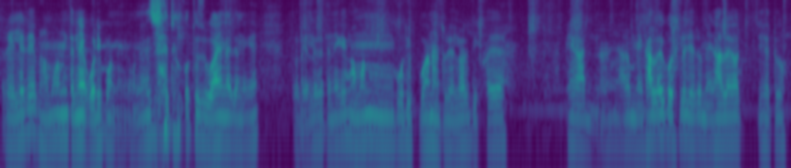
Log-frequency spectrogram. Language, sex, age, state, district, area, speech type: Assamese, male, 45-60, Assam, Kamrup Metropolitan, urban, spontaneous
